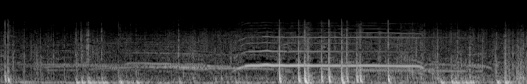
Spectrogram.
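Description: Fireworks display with many shells bursting in quick succession: a dense run of sharp bangs and crackles over a low rumble. A long steady high tone sounds about halfway through for under two seconds.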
